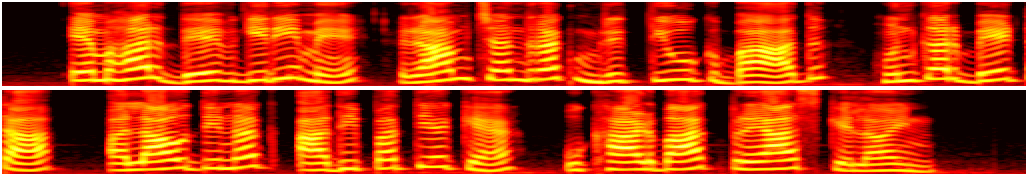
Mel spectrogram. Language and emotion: Maithili, neutral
